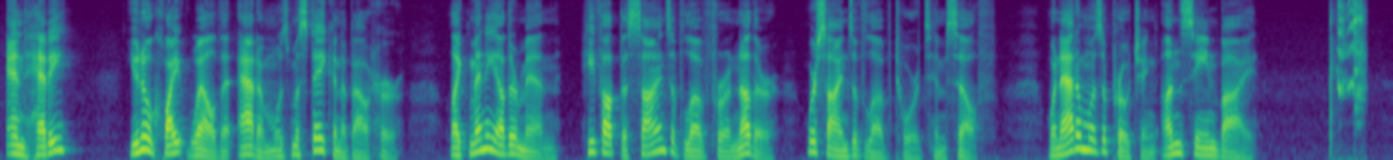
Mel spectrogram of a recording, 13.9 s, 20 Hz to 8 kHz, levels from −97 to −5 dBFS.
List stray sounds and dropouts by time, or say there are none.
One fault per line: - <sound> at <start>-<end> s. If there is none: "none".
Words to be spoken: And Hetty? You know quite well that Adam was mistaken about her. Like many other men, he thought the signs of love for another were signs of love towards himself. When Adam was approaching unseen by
- squeak at 13.3-13.7 s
